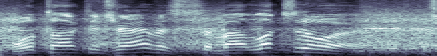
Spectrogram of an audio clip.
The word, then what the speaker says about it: Luxor: Luxor, Queen Games.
